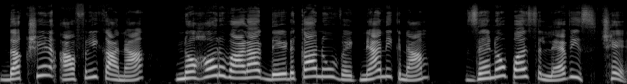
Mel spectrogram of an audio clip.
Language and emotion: Gujarati, neutral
